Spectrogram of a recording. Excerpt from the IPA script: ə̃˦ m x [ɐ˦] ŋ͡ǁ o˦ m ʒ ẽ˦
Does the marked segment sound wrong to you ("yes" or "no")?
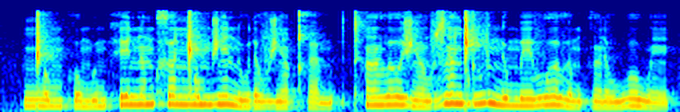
no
